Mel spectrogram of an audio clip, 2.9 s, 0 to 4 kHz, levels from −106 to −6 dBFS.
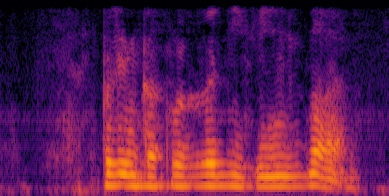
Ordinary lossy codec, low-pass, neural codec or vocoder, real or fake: none; 3.6 kHz; codec, 16 kHz, 4 kbps, FreqCodec, smaller model; fake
